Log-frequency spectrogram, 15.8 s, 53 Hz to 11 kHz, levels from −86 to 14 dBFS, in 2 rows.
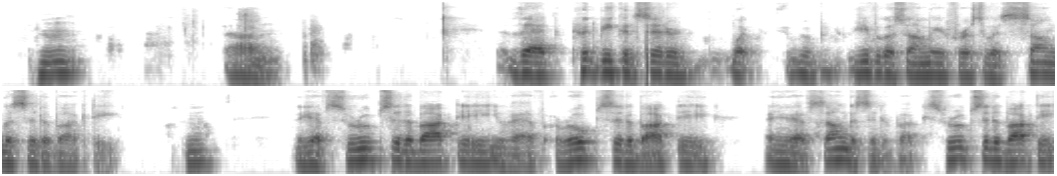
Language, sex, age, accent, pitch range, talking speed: English, male, 60-79, American, 110-130 Hz, 135 wpm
